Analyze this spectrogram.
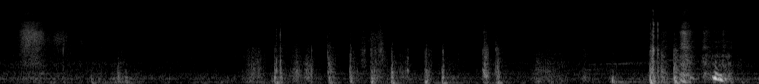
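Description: Kittens playing at a hoodie and its drawstring: scattered taps, scratches and fabric rustles, getting busier after a couple of seconds and ending in a louder cluster of knocks with a short low falling sound near the end.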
